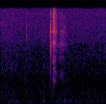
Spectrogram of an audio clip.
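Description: A small plastic toy clicks softly as it is handled.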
